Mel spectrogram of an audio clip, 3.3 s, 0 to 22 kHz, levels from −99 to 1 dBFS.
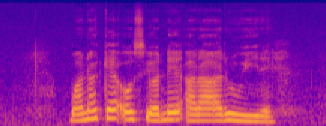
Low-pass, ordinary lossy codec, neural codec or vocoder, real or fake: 19.8 kHz; none; vocoder, 44.1 kHz, 128 mel bands, Pupu-Vocoder; fake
